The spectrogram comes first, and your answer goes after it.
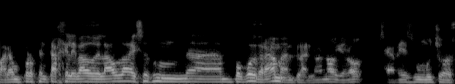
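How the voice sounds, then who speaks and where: Medium in pitch, a man's voice holds a fairly even intonation. He talks at a very fast pace. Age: 30s. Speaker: rapper and educator. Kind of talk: conference Q&A.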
